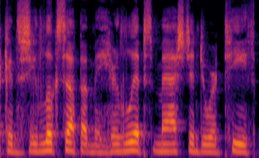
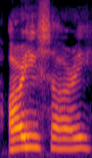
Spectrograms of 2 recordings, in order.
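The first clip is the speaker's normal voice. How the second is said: sharp, higher angry question; 6 semitones higher, 5 dB louder than usual. A narrator's reading. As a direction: turn on him in anger. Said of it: "She turns on me angrily".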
